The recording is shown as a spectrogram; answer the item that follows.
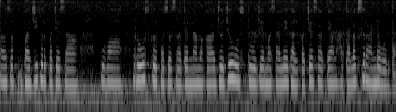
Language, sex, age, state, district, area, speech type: Goan Konkani, female, 30-45, Goa, Canacona, rural, spontaneous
